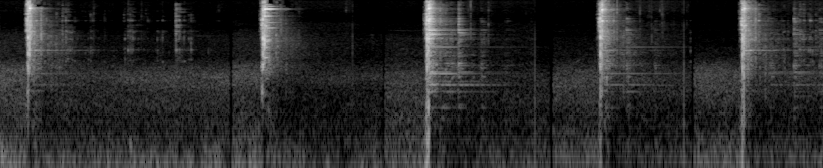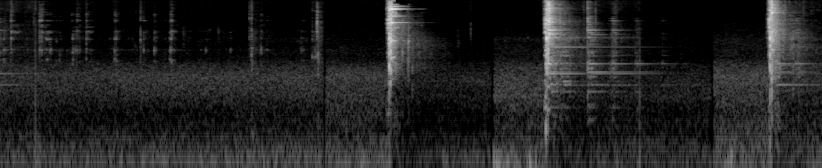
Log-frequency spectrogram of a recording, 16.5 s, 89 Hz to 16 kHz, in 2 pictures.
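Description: .177 caliber air rifle pellets striking small metal targets staked outdoors, about eight sharp metallic clangs spaced a second or more apart over a quiet background.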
